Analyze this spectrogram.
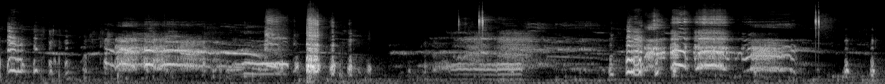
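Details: Rooster crowing mixed with frequent clucks and sharp bursts, several crows overlapping in a busy flock with uneven loudness.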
